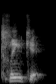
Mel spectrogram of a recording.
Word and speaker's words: Tlingit: Tlingit, and that's pronounced Tlingit in Alaska.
